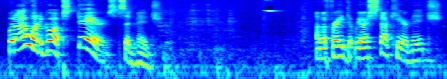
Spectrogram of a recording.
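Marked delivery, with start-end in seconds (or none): 0.1-1.7 loud, very high protest; wailing serving girl. Acted. Maid begging to go upstairs, high loud wail. 4.7-6.6 quick, raised, higher voice; shouted. A narrator's reading. Princess explaining to the maid, quick shout. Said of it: "shouted the princess".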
